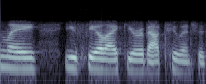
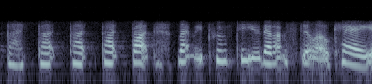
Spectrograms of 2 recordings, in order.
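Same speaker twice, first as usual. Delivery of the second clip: mock defensive pleading; 9 semitones higher than usual. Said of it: "it's the argument that's so hard".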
